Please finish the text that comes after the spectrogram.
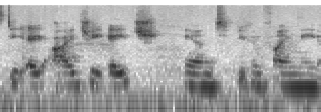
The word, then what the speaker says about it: Daigh: But yeah, it's Daigh, and the last name's Irish, so it's spelled weird. It's Daigh.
